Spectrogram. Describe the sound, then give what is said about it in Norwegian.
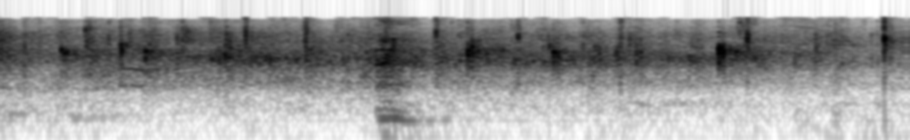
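An audience applauds itself for a good job, a steady, dense wash of many hands clapping at a moderate level with a few sharper claps standing out, and no talking over it. “Gi dere sjøl en applaus for god jobb.”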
